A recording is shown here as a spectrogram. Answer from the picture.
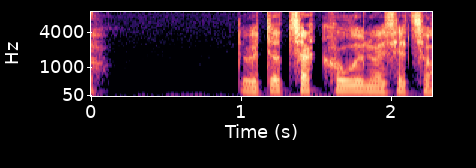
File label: "tacl", Welsh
